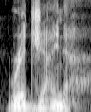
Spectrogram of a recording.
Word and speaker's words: Regina: The city of Regina, for those who are not from here, that is how you say it. Regina.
